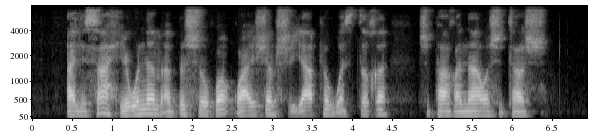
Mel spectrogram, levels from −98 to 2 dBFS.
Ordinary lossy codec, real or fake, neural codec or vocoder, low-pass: Opus, 32 kbps; real; none; 7.2 kHz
